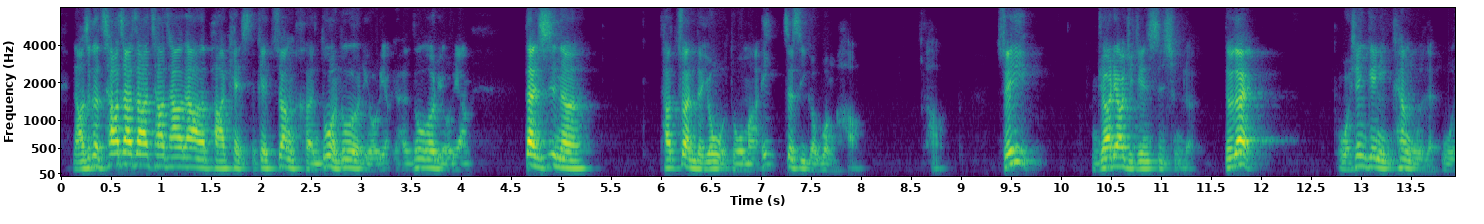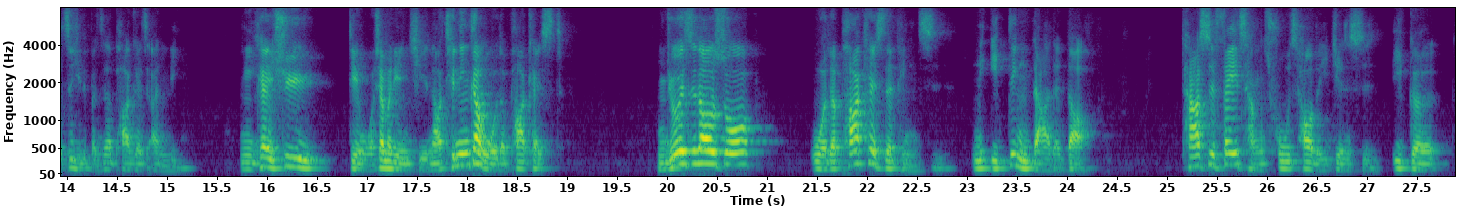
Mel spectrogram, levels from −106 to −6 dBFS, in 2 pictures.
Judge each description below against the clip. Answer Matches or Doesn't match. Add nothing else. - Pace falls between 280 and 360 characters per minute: Matches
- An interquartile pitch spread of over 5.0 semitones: Matches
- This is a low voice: Doesn't match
